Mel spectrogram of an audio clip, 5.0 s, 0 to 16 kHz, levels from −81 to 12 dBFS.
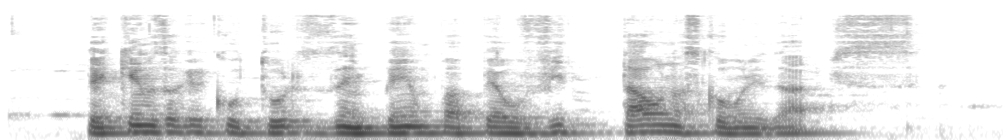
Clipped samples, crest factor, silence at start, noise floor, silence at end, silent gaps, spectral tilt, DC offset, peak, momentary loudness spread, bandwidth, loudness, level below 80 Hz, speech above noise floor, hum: under 0.1%; 16 dB; 0.45 s; -58 dBFS; 0.5 s; none; -7.5 dB/octave; under 0.1%; -6 dBFS; 11 LU; 11.5 kHz; -24 LUFS; -58 dBFS; 35 dB; none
